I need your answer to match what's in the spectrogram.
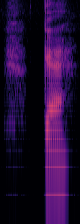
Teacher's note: Just say ga. No air, right? Don't be fancy. Stop all the air.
